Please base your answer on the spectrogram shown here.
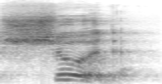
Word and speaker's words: should: this word should and the sounds of should are sh D should and this is one of those words that you might have to learn by heart CU it's got a u and a l in it that you don't hear and our challenge word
